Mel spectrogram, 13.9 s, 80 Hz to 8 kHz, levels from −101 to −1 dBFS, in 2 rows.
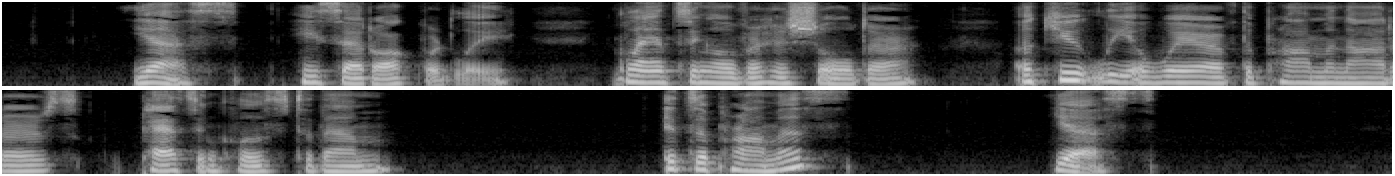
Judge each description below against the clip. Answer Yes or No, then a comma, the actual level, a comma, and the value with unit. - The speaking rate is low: Yes, slow, 90 wpm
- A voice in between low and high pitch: Yes, medium, 160 Hz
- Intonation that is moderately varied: No, narrow, 2.3 semitones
